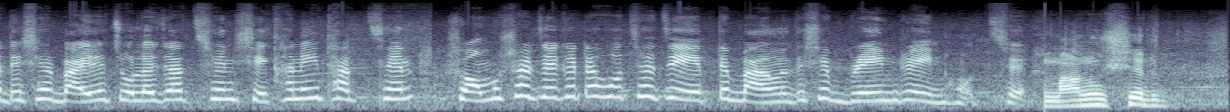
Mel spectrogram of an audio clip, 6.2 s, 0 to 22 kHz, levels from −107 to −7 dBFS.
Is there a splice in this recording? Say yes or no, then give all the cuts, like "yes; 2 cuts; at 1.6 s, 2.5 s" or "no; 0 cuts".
yes; 2 cuts; at 2.2 s, 5.1 s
